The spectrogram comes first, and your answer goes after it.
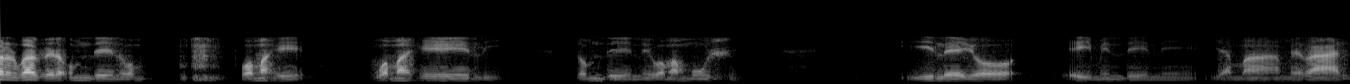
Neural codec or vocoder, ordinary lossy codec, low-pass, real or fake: none; AAC, 16 kbps; 3.6 kHz; real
